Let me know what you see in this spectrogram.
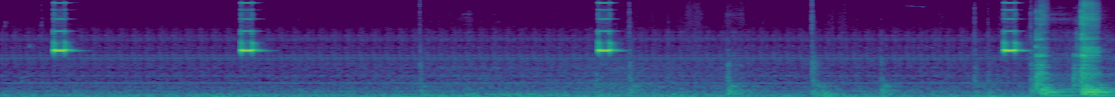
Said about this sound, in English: Yeah, push anything, cancel, don't start the microwave.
